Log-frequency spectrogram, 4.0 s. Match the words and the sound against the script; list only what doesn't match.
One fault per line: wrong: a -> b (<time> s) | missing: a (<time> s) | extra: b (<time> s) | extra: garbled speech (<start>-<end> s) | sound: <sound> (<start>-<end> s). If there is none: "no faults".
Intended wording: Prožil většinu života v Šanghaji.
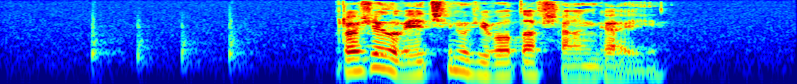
sound: thud (0.5-1.4 s)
